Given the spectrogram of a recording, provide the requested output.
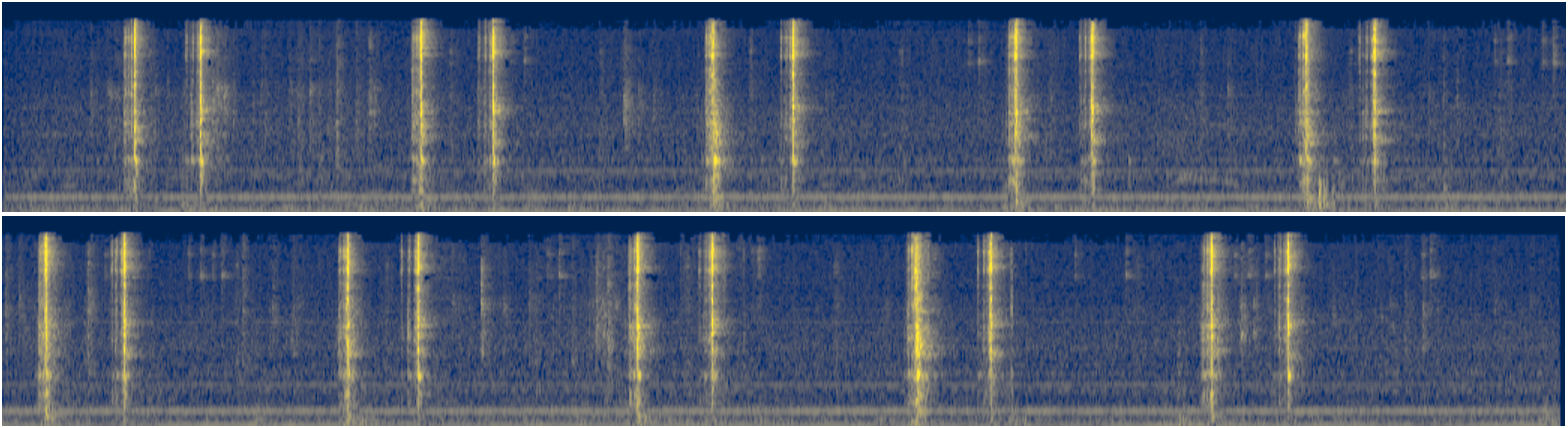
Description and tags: Light Switch Chain
This the sound of a lamp with a chain switch being turned on and off.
